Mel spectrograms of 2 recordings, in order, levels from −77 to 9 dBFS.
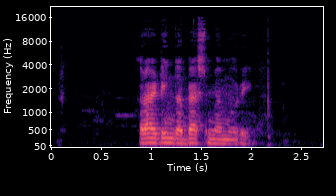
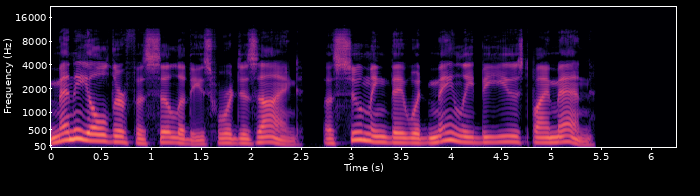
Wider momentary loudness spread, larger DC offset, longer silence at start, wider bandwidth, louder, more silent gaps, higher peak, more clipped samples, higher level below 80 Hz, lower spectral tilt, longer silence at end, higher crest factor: first, 12 LU vs 8 LU; neither; first, 0.9 s vs 0 s; first, 16.5 kHz vs 12 kHz; about the same, -22 LUFS vs -20 LUFS; neither; about the same, -4 dBFS vs -6 dBFS; neither; about the same, -56 dBFS vs -60 dBFS; about the same, -5.5 dB/octave vs -5.5 dB/octave; about the same, 0.7 s vs 0.8 s; first, 22 dB vs 14 dB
